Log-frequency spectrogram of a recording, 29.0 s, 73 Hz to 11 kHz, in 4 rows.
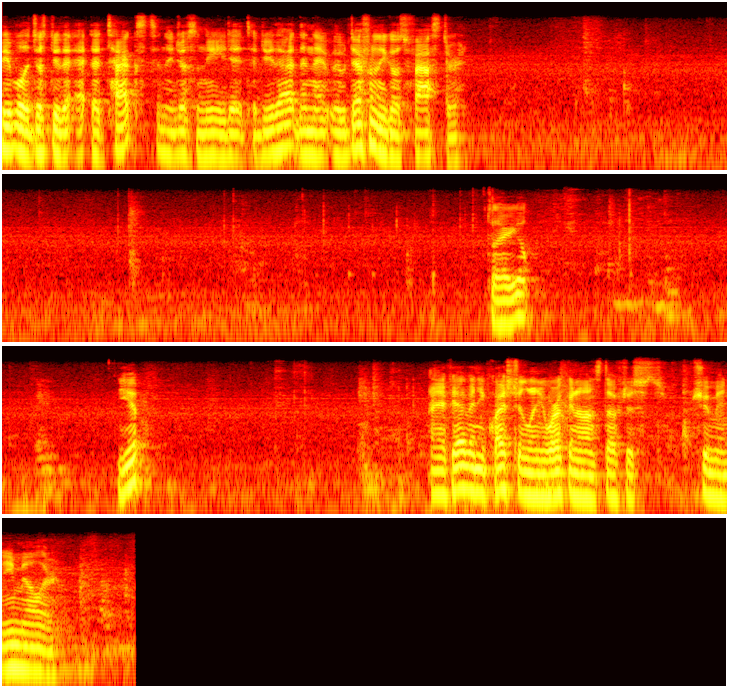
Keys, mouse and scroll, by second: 10.6-11.4 alt+scroll down 2, 11.7 click.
